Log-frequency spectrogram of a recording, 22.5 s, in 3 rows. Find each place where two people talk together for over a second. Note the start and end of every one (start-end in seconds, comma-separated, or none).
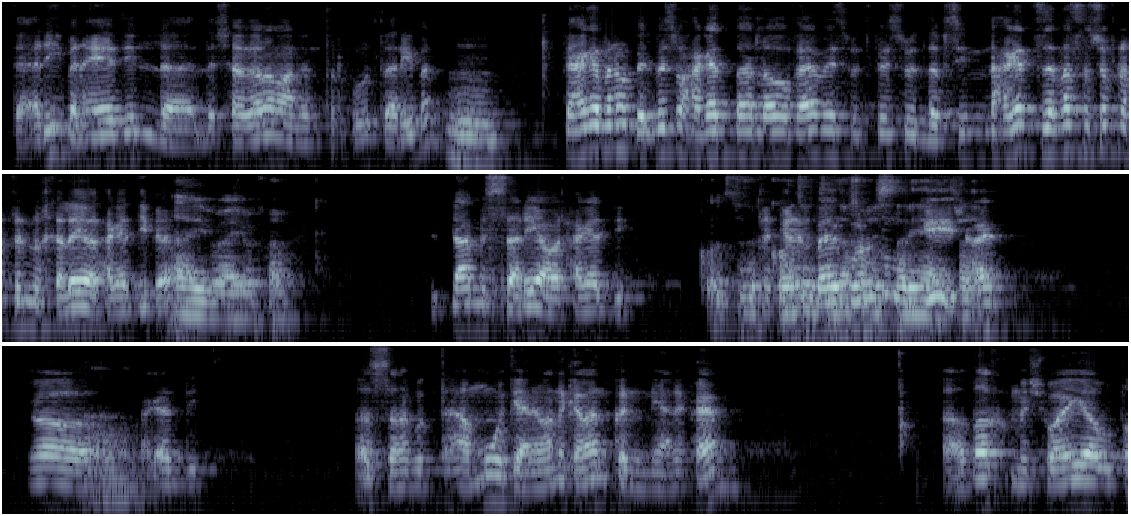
12.6-14.1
